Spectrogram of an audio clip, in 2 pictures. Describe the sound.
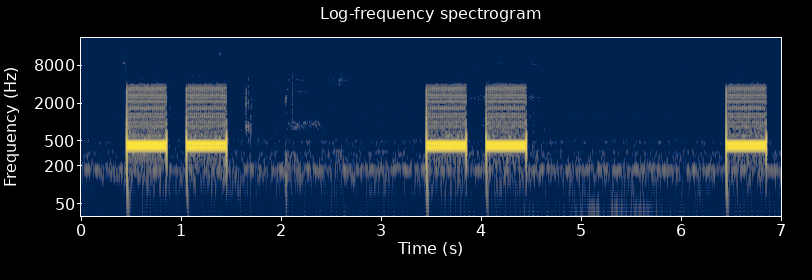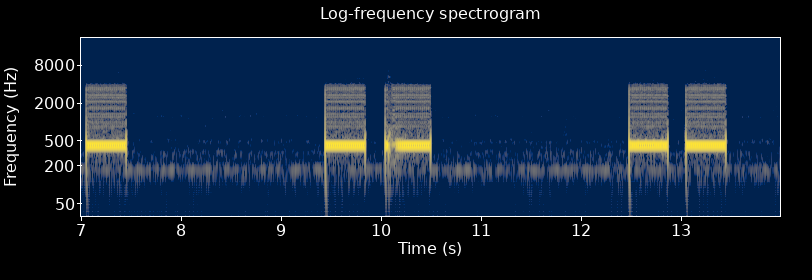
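Telephone keypad tones as a number is dialled: ten short, loud beeps arranged in five evenly spaced pairs, heard alone over a faint low hum.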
